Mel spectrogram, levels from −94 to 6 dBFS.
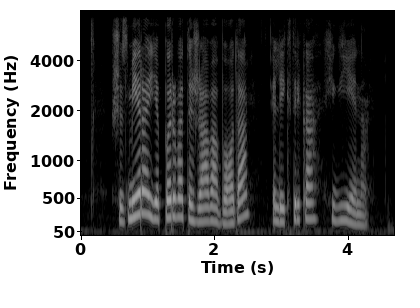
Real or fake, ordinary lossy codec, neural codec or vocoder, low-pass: real; none; none; 7.2 kHz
